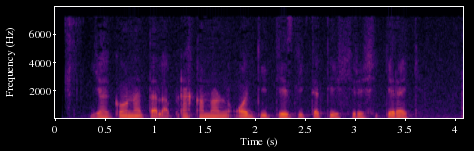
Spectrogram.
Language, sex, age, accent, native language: Uzbek, male, 18-24, Toshkent viloyati, Uzbek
